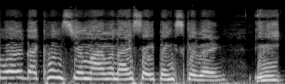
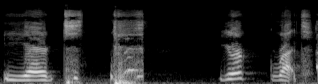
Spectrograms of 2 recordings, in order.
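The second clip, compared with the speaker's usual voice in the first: backwards speech; much slower than usual. Shown as a demonstration. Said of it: "Say it backwards".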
